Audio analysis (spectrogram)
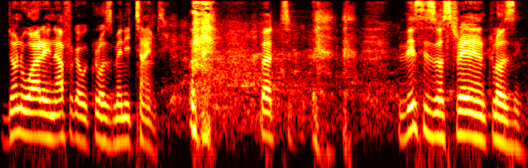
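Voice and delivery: low, soft chuckling aside; amused aside. Real, not acted. Guest preacher teasing the congregation about closing, amused low aside. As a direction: drop the preaching voice and joke with a chuckle.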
